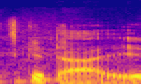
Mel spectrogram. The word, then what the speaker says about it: Gadot: I have never said Gadot. – I used to always say Gadot, but I've heard people say Gadot, and it made me think, maybe I'm saying it wrong? – No, I've heard them say Gadot, and I'm like, nah, it's Gadot. You're not telling me any different.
